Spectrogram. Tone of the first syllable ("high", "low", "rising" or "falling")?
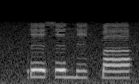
high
